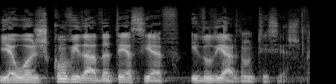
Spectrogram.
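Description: With a normal speaking voice, a man talks at a moderate pace and a fairly low pitch, using ordinary pitch variation. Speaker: radio journalist. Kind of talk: interview; scripted narration.

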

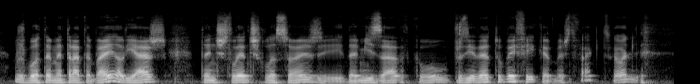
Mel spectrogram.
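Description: Very deep and low in pitch, a man speaks at a fairly quick pace with ordinary pitch variation. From Portugal, Lisbon. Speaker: architect and city councillor. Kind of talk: radio interview.

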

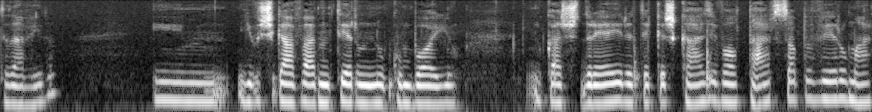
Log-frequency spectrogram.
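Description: A woman speaks at a very deep, low pitch in a dark, mellow tone. Her intonation is monotone and flat, her pace fairly slow. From Madeira, Portugal. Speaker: arts foundation director. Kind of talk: radio interview.

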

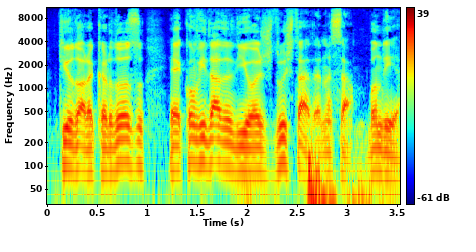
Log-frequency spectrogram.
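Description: At a very fast pace, a man talks in a fairly low-pitched voice. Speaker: radio host. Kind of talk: interview.

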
